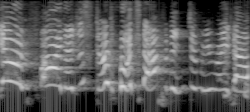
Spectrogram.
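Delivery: very high, loud, fast mock wail; retold hysterical bawling. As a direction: imitate a helpless meltdown between tears and laughter. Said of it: "pissing myself laughing as I'm bawling".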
